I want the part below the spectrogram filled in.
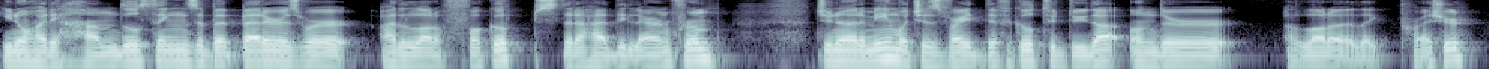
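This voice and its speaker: On a very clean recording with a silent background, a man with a Northern Irish accent talks at a fairly quick pace, his pitch fairly low and his intonation fairly even. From Northern Ireland, County Tyrone. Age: 20s. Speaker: MMA fighter. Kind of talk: casual chat. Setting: training camp in Thailand.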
